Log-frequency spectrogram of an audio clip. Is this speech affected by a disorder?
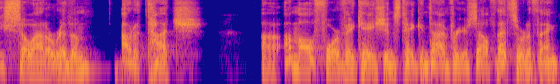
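Yes: vocal cord surgery recovery; recovering from vocal cord surgery.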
